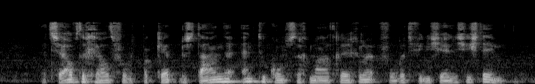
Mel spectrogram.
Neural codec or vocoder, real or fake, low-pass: none; real; 7.2 kHz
